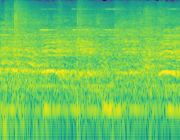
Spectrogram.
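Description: Voices calling out and talking in a large echoing sports hall during a Muay Thai bout, with a couple of dull thuds from the ring.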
